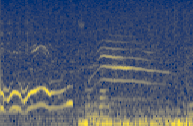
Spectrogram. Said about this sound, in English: we have some amazing Neffy meows today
